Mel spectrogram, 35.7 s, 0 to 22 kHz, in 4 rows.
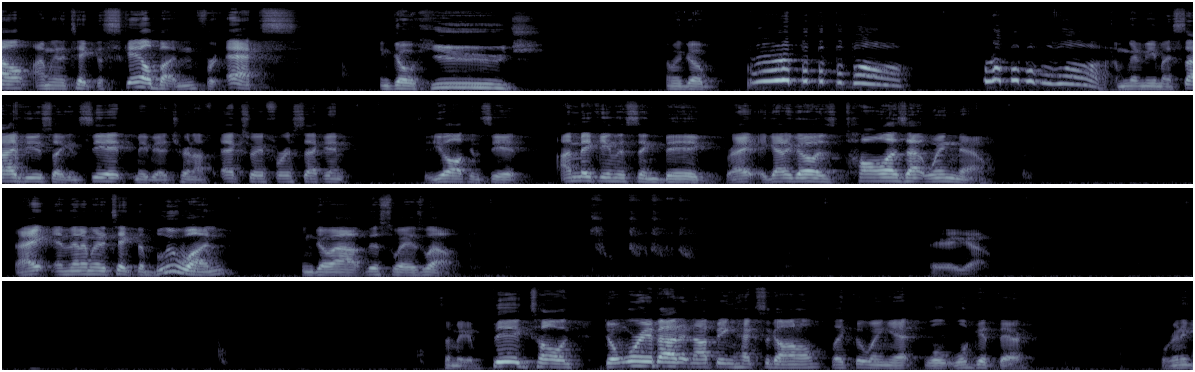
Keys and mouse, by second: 8.2 space, 11.7 click, 13.7 click.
